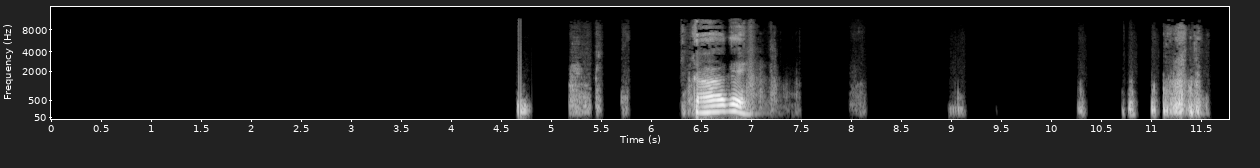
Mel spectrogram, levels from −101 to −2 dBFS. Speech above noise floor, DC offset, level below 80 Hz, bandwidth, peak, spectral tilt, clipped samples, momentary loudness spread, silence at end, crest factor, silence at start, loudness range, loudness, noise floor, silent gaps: over 76 dB; under 0.1%; -58 dBFS; 11 kHz; 0 dBFS; -7.5 dB/octave; under 0.1%; 28 LU; 0.25 s; 24 dB; 4.7 s; 21 LU; -15 LUFS; under -90 dBFS; 4.82-5.18 s, 5.54-5.70 s, 5.81-6.23 s, 7.52-7.99 s, 8.17-8.98 s, 9.17-10.26 s, 10.38-10.71 s, 10.89-11.00 s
